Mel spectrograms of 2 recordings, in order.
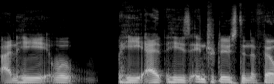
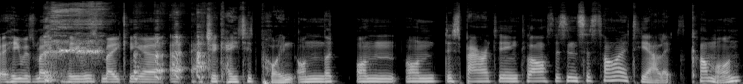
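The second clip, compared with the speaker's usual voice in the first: put-on, playfully condescending, patronising voice; 4 semitones higher than usual. Lecturing another speaker about a character's point: mock patronising tone. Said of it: "I've just been patronising to Alex".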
